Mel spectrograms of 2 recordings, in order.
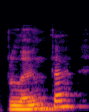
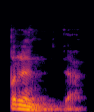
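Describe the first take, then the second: First: The word begins with a 'pl' sound. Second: The word begins with a 'pr' sound. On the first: This is the current standard form. "Antes de falar planta" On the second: This is the older medieval form. "nós dizíamos pranta"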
